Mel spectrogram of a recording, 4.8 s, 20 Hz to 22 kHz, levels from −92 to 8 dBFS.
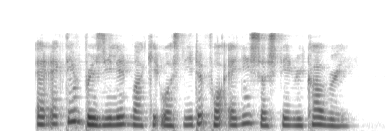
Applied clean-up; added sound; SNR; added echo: neural mask model DeepFilterNet 3.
